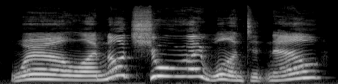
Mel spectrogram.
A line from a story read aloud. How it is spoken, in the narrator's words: moaned the giant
